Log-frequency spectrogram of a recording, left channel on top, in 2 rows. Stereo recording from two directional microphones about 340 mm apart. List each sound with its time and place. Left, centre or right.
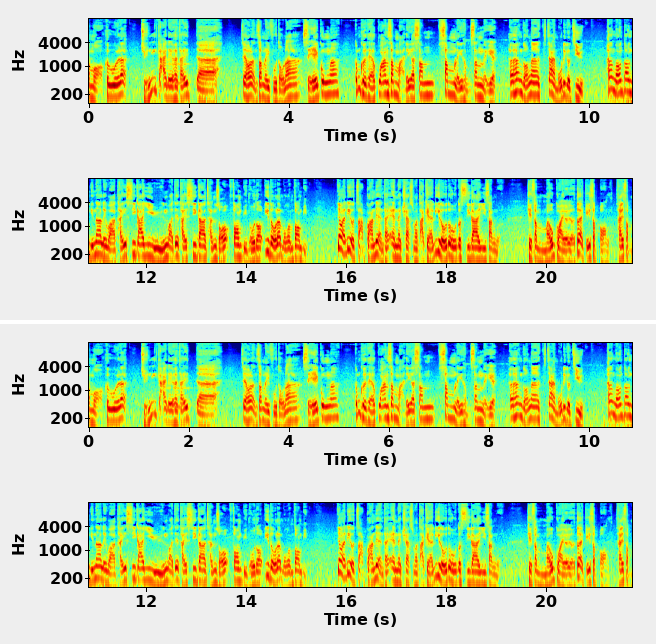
0.0 s speech: centre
